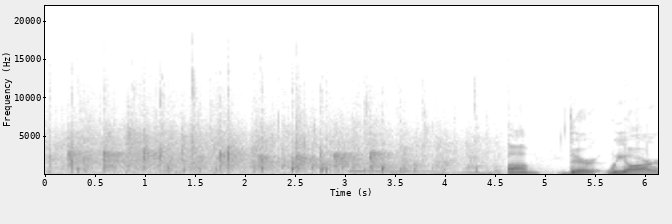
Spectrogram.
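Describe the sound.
An audience claps in a steady, dense patter for about four seconds, then the applause stops and a single voice starts talking.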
